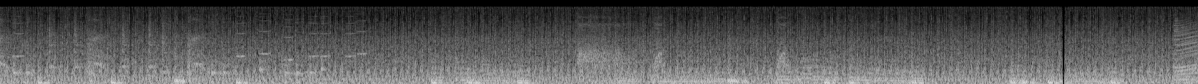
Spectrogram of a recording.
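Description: Upbeat electronic video game music plays steadily.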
